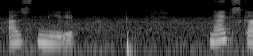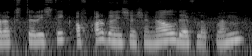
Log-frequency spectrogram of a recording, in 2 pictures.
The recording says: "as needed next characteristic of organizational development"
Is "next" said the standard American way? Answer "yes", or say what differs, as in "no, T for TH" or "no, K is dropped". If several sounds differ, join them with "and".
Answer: yes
